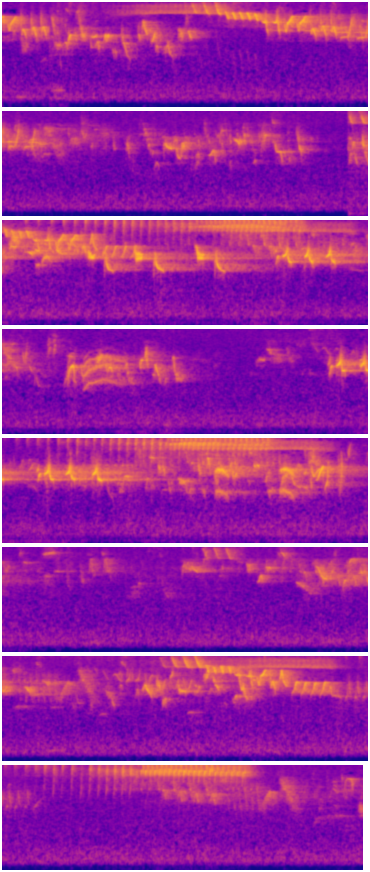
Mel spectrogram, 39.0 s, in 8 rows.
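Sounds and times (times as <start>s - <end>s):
faint steady hiss: 0.0s - 38.9s
songbirds twittering and chirping: 0.0s - 38.9s.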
